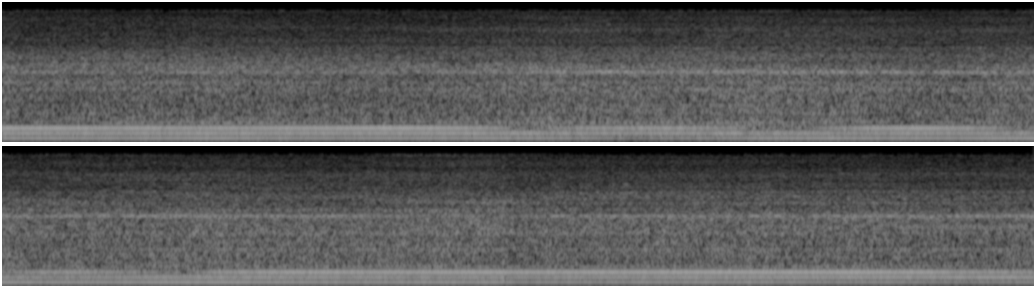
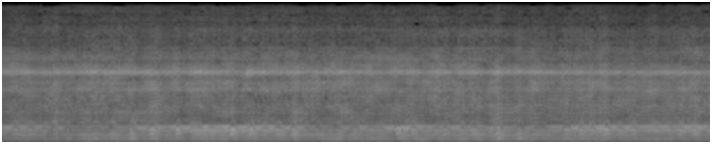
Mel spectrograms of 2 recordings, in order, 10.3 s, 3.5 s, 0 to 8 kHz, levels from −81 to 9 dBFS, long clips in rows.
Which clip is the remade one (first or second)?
second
